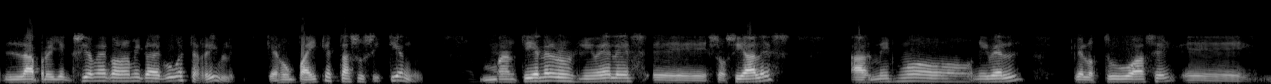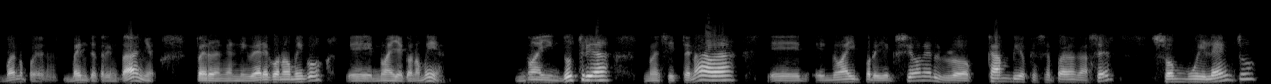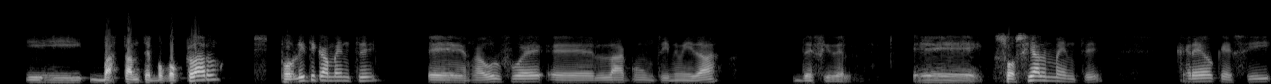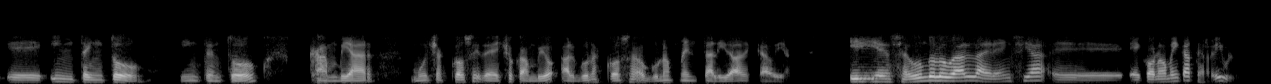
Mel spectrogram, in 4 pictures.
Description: Un ciudadano cubano residente en España, sobre la situación actual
